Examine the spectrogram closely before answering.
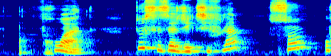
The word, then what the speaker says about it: froid: Froide au féminin, froid au masculin. On trouve ici la lettre finale muette, c'est le D, qui ne se prononce pas au masculin, mais que l'on trouve au féminin qui se prononce.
